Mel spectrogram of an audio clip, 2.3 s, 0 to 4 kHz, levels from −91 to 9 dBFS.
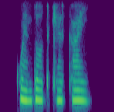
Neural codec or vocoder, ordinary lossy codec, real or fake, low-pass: codec, 44.1 kHz, 7.8 kbps, DAC; Opus, 32 kbps; fake; 3.6 kHz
